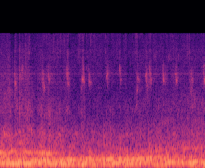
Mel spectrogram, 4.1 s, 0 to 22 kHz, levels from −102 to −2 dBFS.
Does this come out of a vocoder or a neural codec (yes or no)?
yes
